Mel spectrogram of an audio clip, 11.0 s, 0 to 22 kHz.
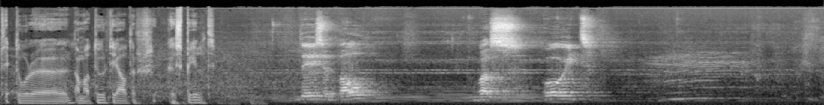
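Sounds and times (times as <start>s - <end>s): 
speech: 0.1s - 3.0s, 4.0s - 5.0s, 6.3s - 8.0s
cow mooing: 5.0s - 10.6s.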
